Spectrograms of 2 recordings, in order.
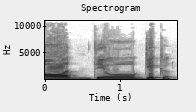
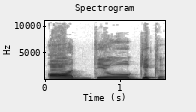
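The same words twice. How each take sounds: No difference in how they are said.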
